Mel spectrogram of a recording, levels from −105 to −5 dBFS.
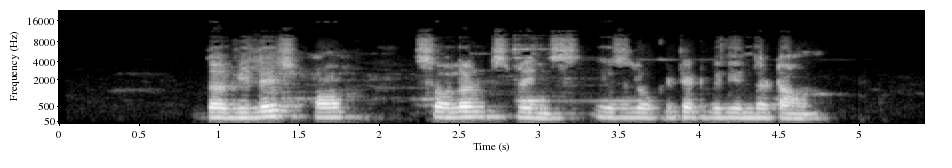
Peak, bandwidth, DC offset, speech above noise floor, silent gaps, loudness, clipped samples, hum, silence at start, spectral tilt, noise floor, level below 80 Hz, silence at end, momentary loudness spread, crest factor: -2 dBFS; 9.4 kHz; under 0.1%; 61 dB; none; -20 LUFS; under 0.1%; none; 0.95 s; -5.5 dB/octave; -79 dBFS; -66 dBFS; 0.65 s; 11 LU; 18 dB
